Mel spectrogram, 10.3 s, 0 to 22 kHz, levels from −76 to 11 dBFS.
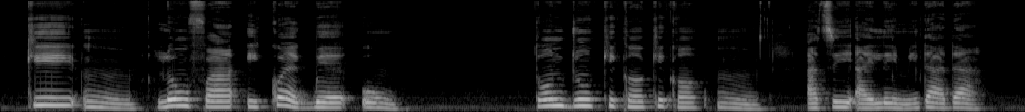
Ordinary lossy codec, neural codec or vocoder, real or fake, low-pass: none; none; real; none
